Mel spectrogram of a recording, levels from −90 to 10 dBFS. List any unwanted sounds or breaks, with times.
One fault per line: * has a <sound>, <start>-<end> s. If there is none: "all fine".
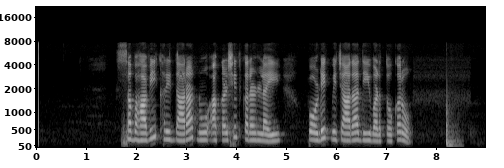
* has a thud, 8.2-8.6 s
